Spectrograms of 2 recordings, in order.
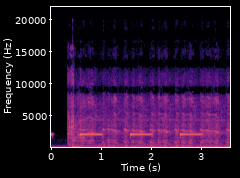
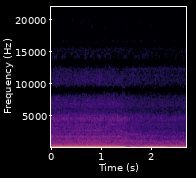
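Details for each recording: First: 2002 Honda Civic after sitting a month and a half: steady starter cranking with brief attempts to catch on starting fluid, never idling; turns over now but won't start, owner suspects lost fuel pressure or rat damage to fuel lines. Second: 2002 Honda Civic restarted after sitting a month and a half with a clicking no-start, fixed by cleaning battery terminal corrosion: low, steady rumble that settles after a brief dip and holds on its own; normal idle.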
